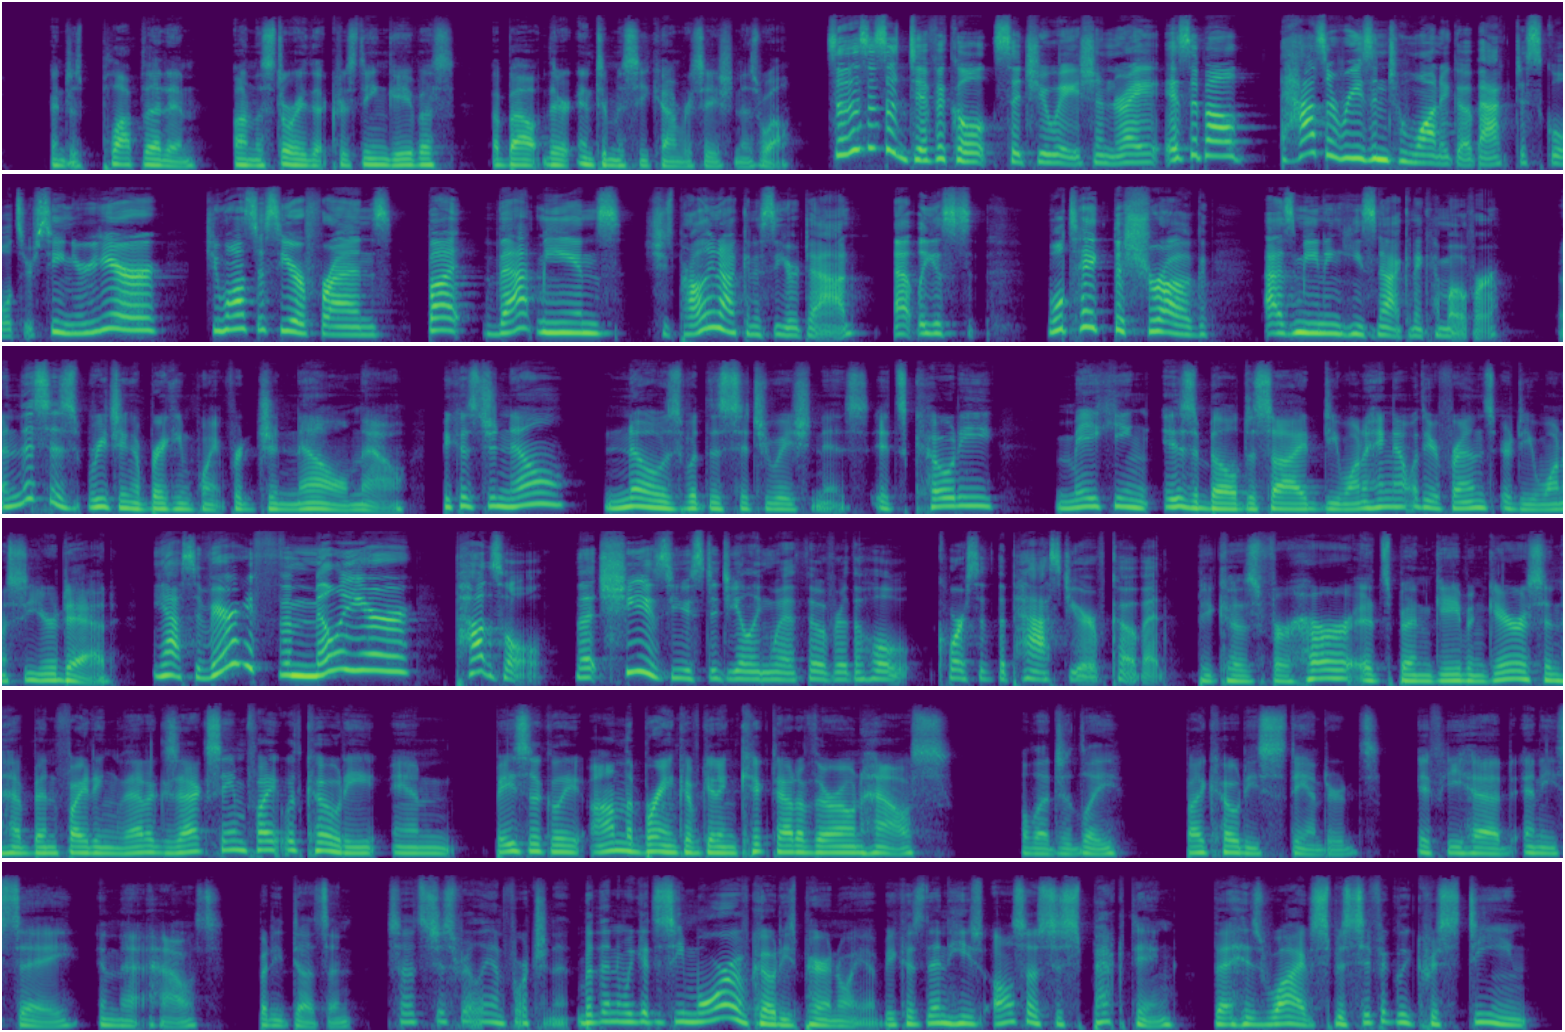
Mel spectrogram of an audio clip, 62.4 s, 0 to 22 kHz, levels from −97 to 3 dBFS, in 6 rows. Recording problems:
none

